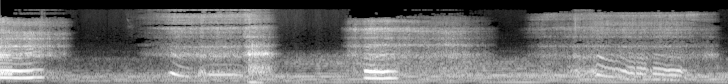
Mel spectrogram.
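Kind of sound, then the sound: vocal imitation, imitated labored gasping breaths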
